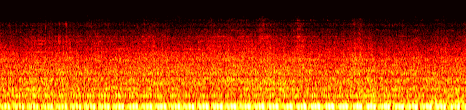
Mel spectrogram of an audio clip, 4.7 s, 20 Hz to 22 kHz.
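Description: SM42 diesel-electric shunting locomotive hauling passenger coaches past at close range. Its diesel engine runs with a deep, steady note that pulses quickly.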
